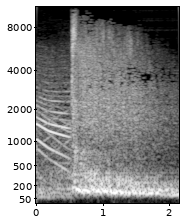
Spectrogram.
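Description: Title-card sound effect: a synthesized sweep falling in pitch that ends about half a second in with a sudden deep boom, its low rumble held and starting to fade.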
